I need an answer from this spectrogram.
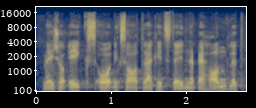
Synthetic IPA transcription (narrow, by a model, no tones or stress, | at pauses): mɛɪʃoʔɪksɔɹdnɪksɑːt̪ɾækɪt̪st̪ɪnːəb̥əɦɑnd̪lət̪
